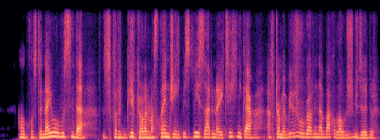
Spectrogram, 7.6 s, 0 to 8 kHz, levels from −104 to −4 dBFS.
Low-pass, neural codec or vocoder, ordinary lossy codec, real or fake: 7.2 kHz; codec, 16 kHz in and 24 kHz out, 0.4 kbps, LongCat-Audio-Codec, four codebook decoder; none; fake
